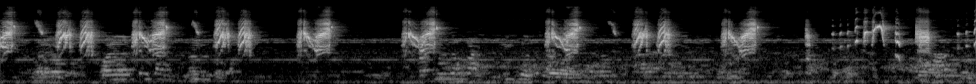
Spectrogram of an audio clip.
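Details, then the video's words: Long-tailed shrike giving agitated toet-toet calls, used as a lure to provoke reluctant shrikes into singing: harsh, raspy bursts in clusters of two or three, repeated about every second, with a steady faint hum behind. "TOET-TOET CENDET GACOR DONGKAK EMOSI CENDET SUSAH BUNYI"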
